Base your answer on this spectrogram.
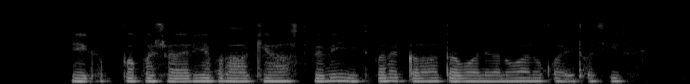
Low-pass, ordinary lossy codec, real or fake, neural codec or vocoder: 7.2 kHz; Opus, 32 kbps; real; none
